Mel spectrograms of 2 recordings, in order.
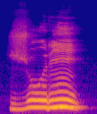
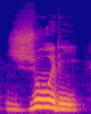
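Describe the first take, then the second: First: The stress is on the last syllable. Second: The stress is on the first syllable. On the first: The speaker calls it wrong. "Não é juri" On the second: The speaker calls it right. "é júri"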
